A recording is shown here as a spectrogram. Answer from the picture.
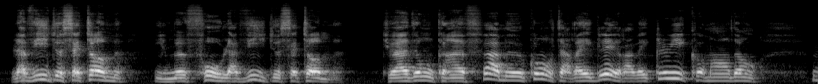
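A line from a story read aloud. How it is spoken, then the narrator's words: Drunken voice. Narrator (French): demanda un lieutenant d'une voix avinée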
